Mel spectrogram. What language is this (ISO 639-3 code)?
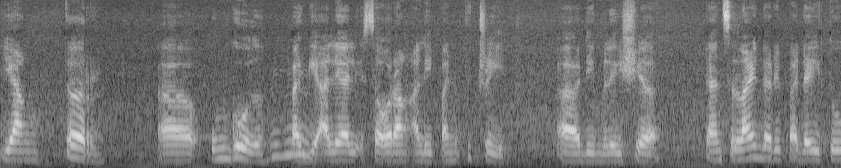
msa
